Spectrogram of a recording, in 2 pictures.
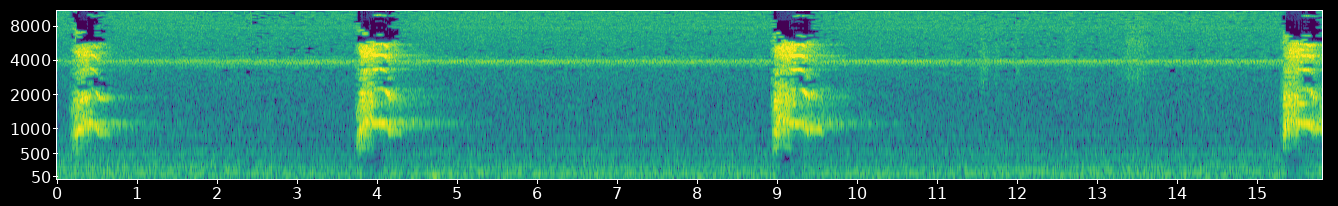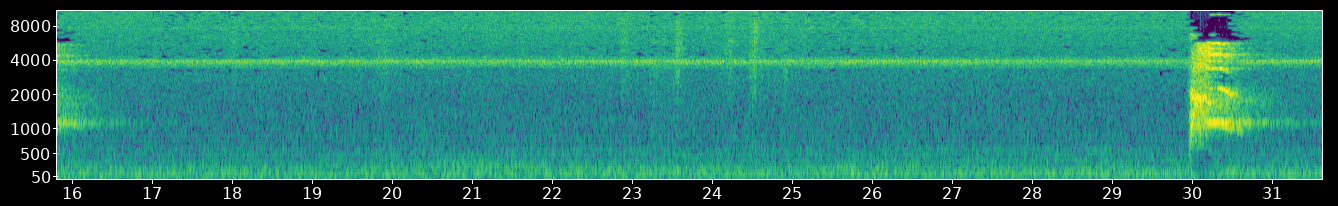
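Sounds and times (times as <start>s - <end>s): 
calls in the early morning hours: 0.2s - 1.2s, 3.8s - 4.8s, 9.0s - 10.1s, 15.3s - 16.4s, 30.0s - 31.5s.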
